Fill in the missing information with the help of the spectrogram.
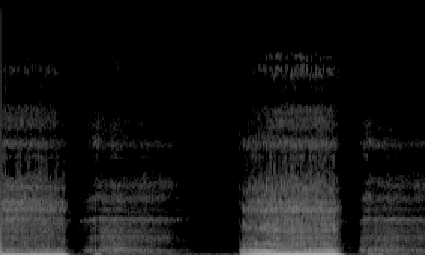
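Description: Deep, loud, rumbling snores on each breath in, with quiet breathing out between them. Heavy snoring from a flat-faced dog.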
